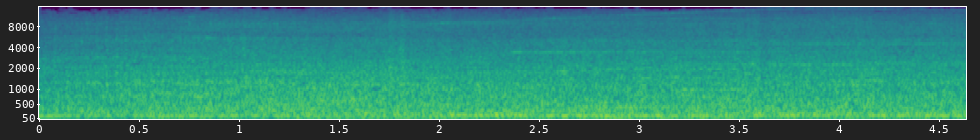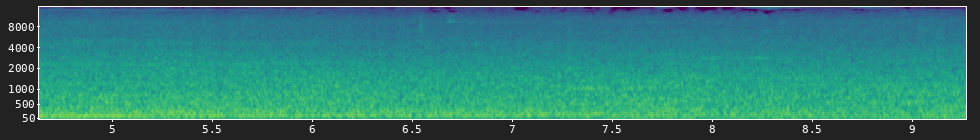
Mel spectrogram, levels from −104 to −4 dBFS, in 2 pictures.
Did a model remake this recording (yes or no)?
no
